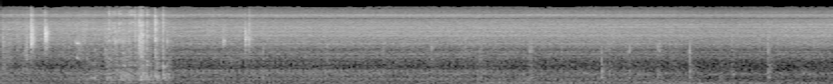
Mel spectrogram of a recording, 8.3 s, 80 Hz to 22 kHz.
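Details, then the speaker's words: Freightliner M2, unloaded truck, rear air suspension: a steady airy hiss under a few knocks and clatters as the suspension drops, losing air within three minutes from a leaking air bag; the air bag and leveling valve were replaced. "here you can see this thing the suspension's dropping it's already lost it here i've been under here for three minutes and we're already we've already lost air"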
